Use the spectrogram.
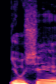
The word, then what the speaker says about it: Yosha: Y'all can call me Joshua Yosha or, right? Yosha. It's almost like Hosea, just change the H to the Y.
